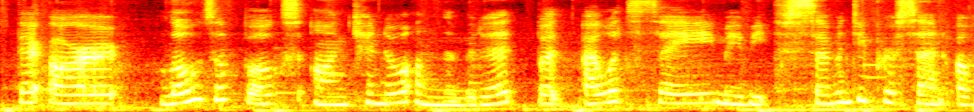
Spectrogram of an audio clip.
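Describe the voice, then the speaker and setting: Music plays behind a woman who talks at a very slow pace with a non-native accent. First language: not English. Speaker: book YouTuber. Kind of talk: casual talk to camera.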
